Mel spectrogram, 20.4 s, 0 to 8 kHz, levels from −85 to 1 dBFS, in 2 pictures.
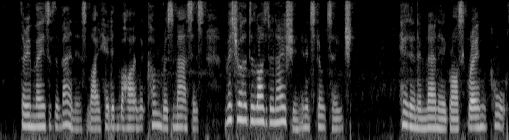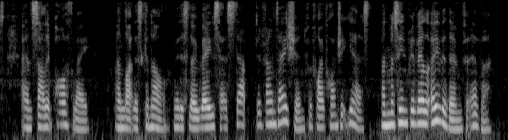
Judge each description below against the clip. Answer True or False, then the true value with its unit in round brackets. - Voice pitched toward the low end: False (190 Hz)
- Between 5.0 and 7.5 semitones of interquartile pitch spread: False (4.4 semitones)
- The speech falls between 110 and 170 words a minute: True (160 wpm)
